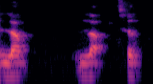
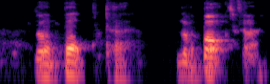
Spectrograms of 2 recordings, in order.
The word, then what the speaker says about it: Lobotka: Bart saying here, will McTominay get game time in Naples, as they've got the Polish guys at Loptopka? Pronounce that for me, guys. Loptopka? Loptopka? Lobotka. Lobotka, I think.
